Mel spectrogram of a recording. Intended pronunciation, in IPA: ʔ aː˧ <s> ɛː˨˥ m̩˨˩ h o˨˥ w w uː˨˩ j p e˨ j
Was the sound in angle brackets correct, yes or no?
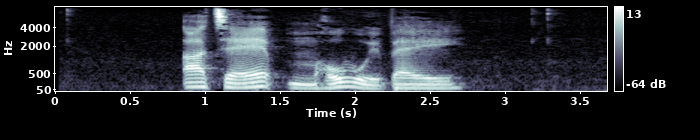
no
